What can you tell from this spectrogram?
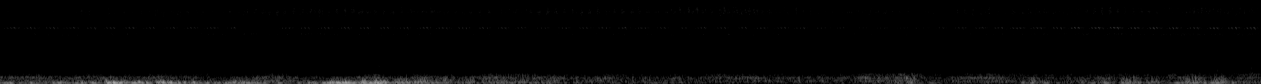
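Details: Night insects chirping under moonlight on the Konza Prairie tallgrass near Manhattan, Kansas, a thin, high, evenly pulsing drone that never stops, while gusts of wind rumble low, strongest in the first four seconds.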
